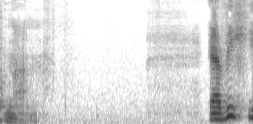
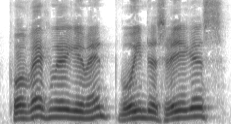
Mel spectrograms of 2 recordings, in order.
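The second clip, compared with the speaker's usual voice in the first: a sudden challenge from a stranger, higher and louder; unseen voice in the dark; 8 semitones higher, 9 dB louder than usual. A narrator's reading. Stranger in the haystack challenging Schweig, loud and sharp. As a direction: call out suddenly from the hay. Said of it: "vernahm er ... eine Stimme".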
